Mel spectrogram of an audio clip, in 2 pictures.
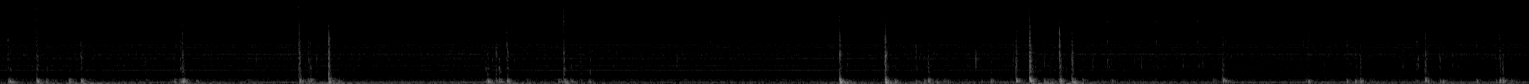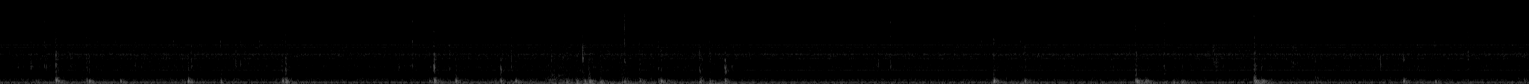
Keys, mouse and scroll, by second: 0.6 ctrl+z, 3.2 ctrl+v, 3.5 ctrl+d, 4.2-4.5 scroll down 2, 5.8 shift+n, 6.6 middle click, 8.6 1, 9.1 2, 10.7 alt+a, 11.1 alt+shift+middle click, 11.6 alt+shift+middle click, 12.1 alt+shift+middle click, 12.5 alt+shift+scroll down 1, 12.8-13.9 alt+shift+middle drag, 14.2 alt+shift+right click, 14.7 alt+shift+middle click, 15.8 alt+shift+middle click, 16.3 alt+shift+scroll down 1, 16.5 alt+shift+middle click, 17.5 shift+middle click, 19.5 alt+shift+middle click, 21.1 shift+e, 21.4 shift+KP_1, 21.7 shift+KP_Enter, 22.5 ctrl+e, 24.3 middle click, 24.9 middle click, 25.7 shift+middle click, 25.9 shift+scroll down 2, 26.9 KP_1, 27.2 KP_5, 28.0 KP_1, 28.9-29.5 scroll up 2, 29.7 shift+middle click.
